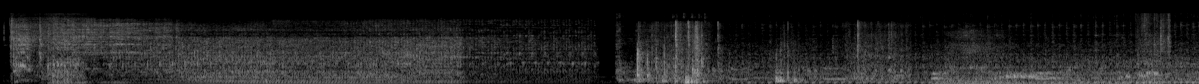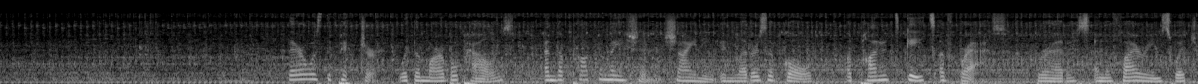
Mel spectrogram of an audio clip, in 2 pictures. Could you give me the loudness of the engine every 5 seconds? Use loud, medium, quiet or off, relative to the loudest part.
loud, quiet, medium, loud, loud.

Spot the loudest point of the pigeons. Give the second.
7 s.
